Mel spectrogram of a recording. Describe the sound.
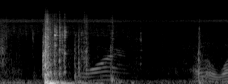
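A single solid truck door thunk as people step out of the truck onto the side of a road in Bergholz, followed by faint voices and light movement in quiet outdoor surroundings.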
